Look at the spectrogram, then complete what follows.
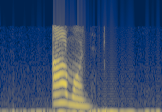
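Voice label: "almond", Japanese, female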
